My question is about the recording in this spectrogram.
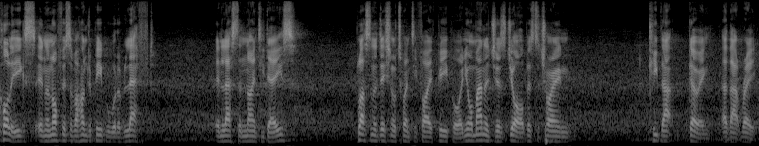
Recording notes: Live from the Restaurants Canada Show. In a 'fire side' chat. Recorded live from the show.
